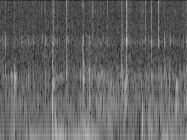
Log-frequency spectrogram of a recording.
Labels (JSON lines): {"label": "ambient", "recorder": "HydroMoth"}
